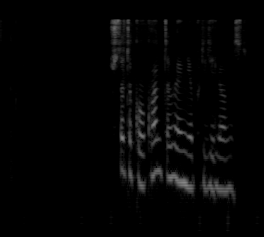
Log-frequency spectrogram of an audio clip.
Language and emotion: Russian, neutral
